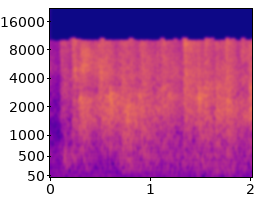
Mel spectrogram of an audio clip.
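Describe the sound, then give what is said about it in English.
An audience claps in answer to being asked whether they have heard of the AbilityOne program, a dense crackling patter of many hands that starts softly and quickly swells to a sustained, even applause with no voices. “Have you all heard of the Ability One program? Clap.”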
